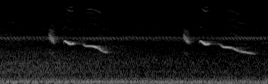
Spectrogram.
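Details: Common iora used as a decoy to attract birds: two matching phrases, each a short sharp note followed by a long descending whistled slur, over a steady high hum.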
